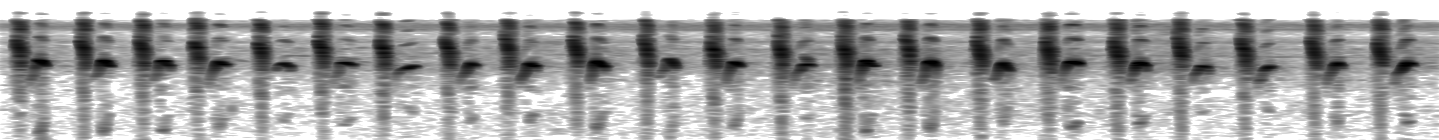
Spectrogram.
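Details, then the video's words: Long-tailed shrike in lively song, recorded as tutor material for white-rumped shama: a fast, steady series of sharp high chirped notes, about three each second, each a quick downward flick, over a faint constant high hiss. "suara cerndet gacor cocok buat masteran murai batu"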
